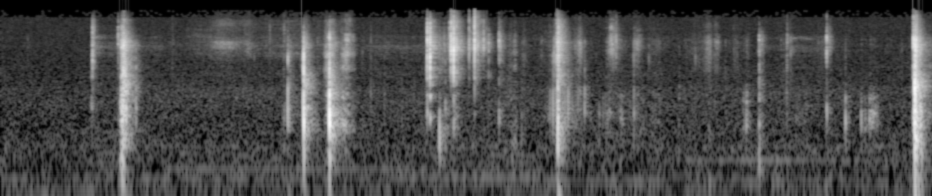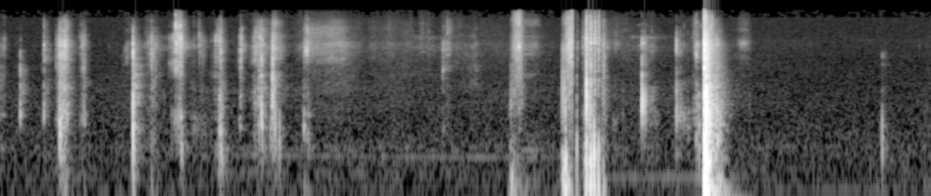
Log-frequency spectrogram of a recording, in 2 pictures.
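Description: A cardboard phone box and its seal being handled and worked open: a scatter of sharp clicks, taps and short tearing sounds, with louder knocks near the end, the loudest a heavy thunk of the box on the table.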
